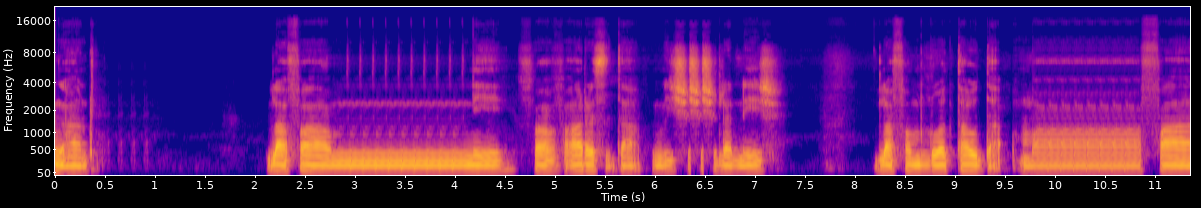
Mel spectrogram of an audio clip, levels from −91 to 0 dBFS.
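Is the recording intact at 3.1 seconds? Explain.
No. From 2.94 to 4.10 s there are repeated frames: a 128 ms block of compressed speech is played nine extra times, adding about 1.15 s. It sounds like a rhythmic stutter.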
